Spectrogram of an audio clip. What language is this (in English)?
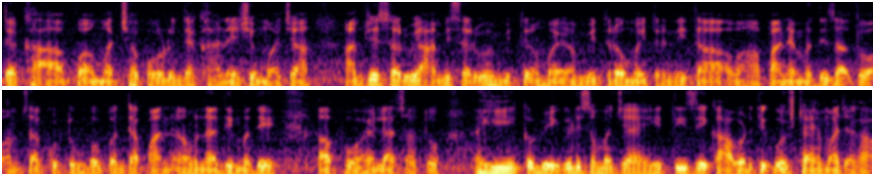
Marathi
